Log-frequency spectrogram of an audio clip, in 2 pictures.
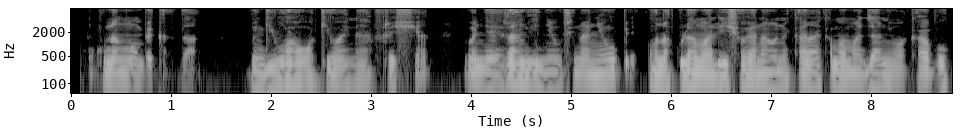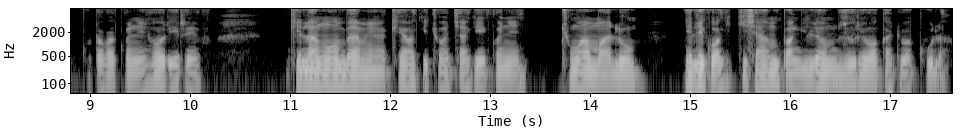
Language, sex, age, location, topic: Swahili, male, 18-24, Wajir, agriculture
